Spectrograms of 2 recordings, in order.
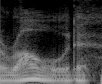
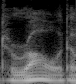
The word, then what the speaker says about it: road: 但说句实话哈，我我我我在开高速的时候没有没有这么样用过，所以在路上叫 on the road 或者 on the way，注意发音，road road 不是肉的啊，还菜的呢，把嘴巴撅起来点，我我 road。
